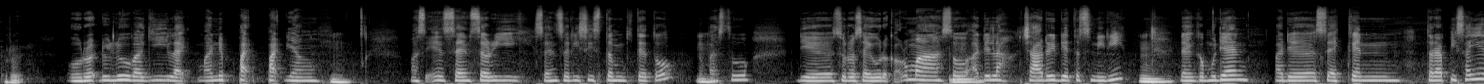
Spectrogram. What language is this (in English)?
Malay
